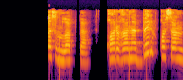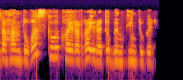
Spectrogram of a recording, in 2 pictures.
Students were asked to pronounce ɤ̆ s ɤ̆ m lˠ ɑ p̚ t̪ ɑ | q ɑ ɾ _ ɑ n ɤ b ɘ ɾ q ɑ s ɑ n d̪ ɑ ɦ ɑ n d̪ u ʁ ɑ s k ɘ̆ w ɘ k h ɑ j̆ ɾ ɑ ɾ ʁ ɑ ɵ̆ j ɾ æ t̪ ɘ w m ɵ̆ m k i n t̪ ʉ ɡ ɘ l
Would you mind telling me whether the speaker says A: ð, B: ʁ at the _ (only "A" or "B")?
B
